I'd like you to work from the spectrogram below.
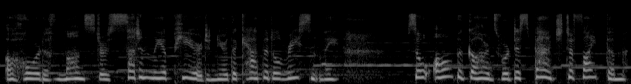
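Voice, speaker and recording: A woman's voice: high-pitched, normal speed, a little mellow, soft background music, close to an everyday voice. A woman voicing a young game character who narrates a role-play scene and plays a troubled wife, hesitant and flustered.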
